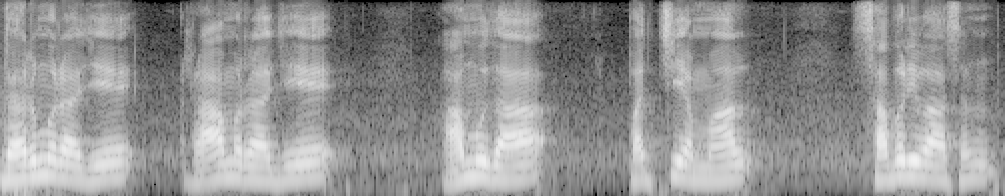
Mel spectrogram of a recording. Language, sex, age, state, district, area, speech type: Tamil, male, 60+, Tamil Nadu, Tiruvannamalai, rural, spontaneous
